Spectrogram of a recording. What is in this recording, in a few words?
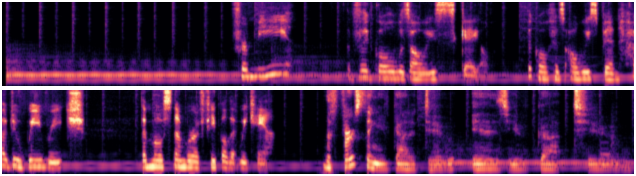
Trailer; SI Mission to Scale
